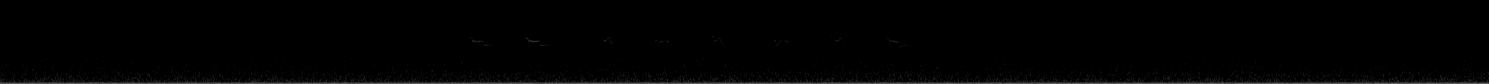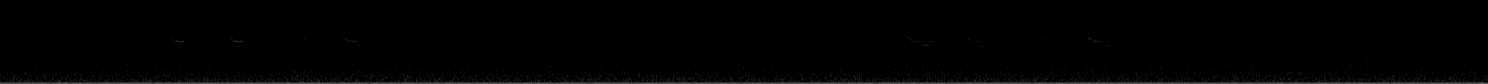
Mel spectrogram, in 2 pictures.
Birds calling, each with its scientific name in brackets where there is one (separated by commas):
American Robin (Turdus migratorius), Pacific-slope Flycatcher (Empidonax difficilis)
